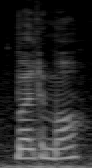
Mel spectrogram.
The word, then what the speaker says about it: Voldemort: øh, så skal Voldemort i virkeligheden udtales med stum T. Voldemort.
